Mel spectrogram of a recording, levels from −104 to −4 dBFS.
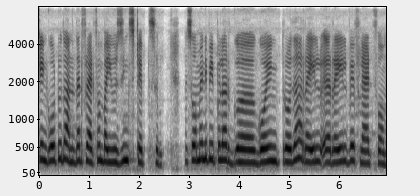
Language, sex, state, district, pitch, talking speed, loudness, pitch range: English, female, Chandigarh, Chandigarh, 245 Hz, 190 wpm, -14 LUFS, 230-270 Hz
